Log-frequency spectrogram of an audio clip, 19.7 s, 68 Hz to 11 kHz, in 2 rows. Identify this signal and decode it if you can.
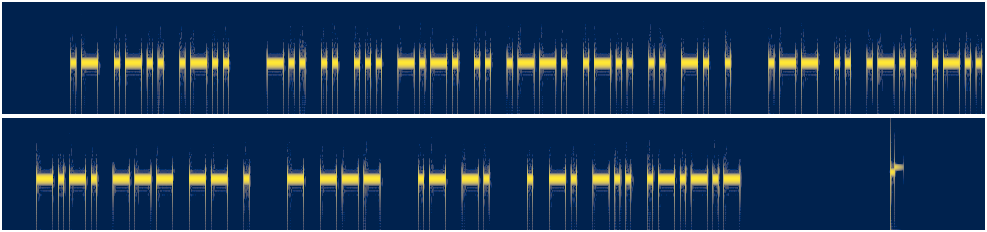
Morse code, heard as a keyed tone, about 22 wpm, 700 Hz. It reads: ALL DISCIPLINE WILL COME TO AN END.
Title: Sentences from Top 1000 Words - Review Part 6 - 22wpm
